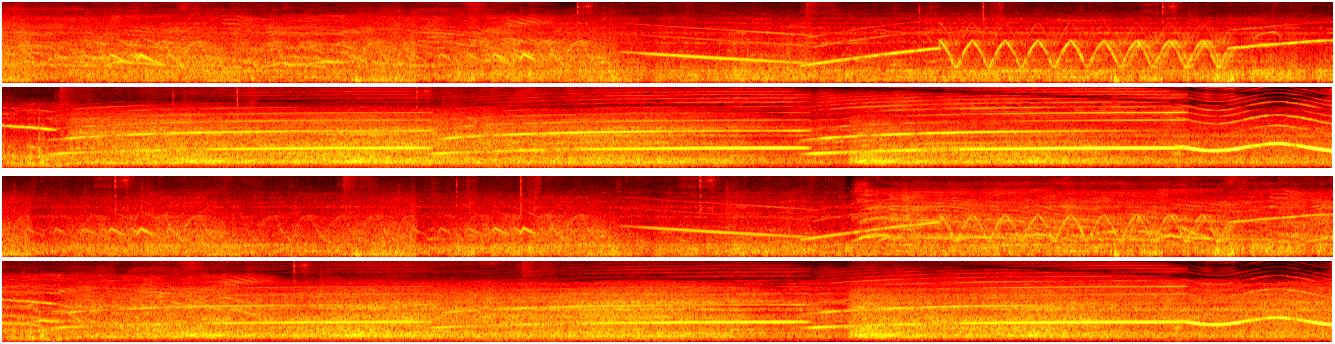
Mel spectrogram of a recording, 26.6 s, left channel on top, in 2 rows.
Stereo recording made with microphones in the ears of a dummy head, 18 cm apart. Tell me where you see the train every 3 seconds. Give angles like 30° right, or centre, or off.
60° left, 50° left, 50° left, 40° left, 30° left, 10° left, 30° right, 50° right, 70° right.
